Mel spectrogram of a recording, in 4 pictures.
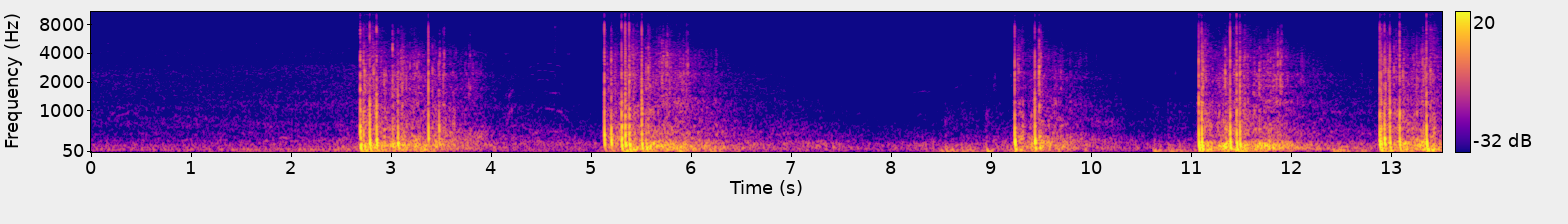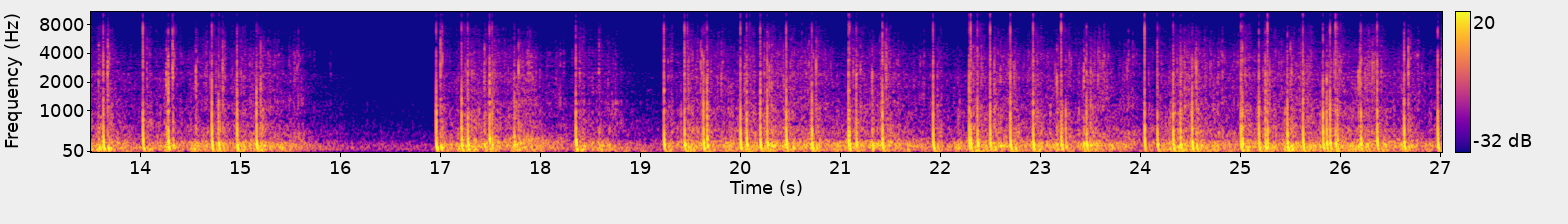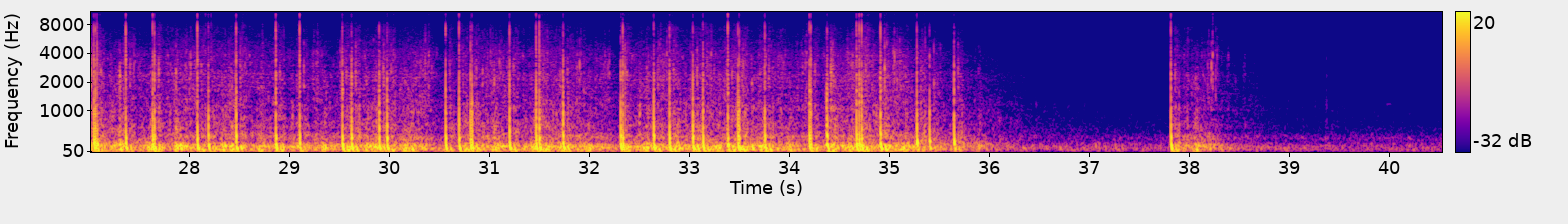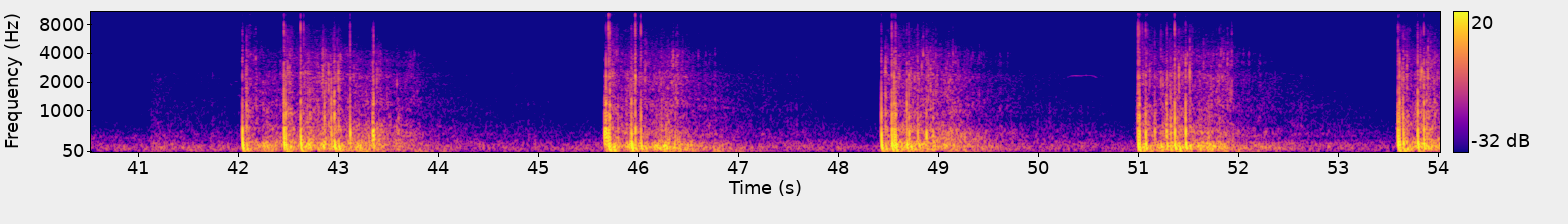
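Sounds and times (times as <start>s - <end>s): booming firework shell bursts: 0.0s - 4.2s
rapid firework bangs and crackles: 0.0s - 7.4s, 8.4s - 39.8s, 41.1s - 54.0s.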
